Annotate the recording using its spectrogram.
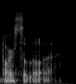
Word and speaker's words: Barcelona: Paris, San Sebastian, and Barcelona.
